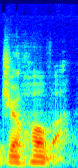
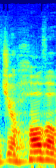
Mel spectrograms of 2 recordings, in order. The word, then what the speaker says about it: Jehovah: And when they did that, they came up with the rendering Jehovah. Now, the problem with that is that those vowels do not belong to the word Yahweh.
